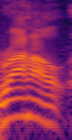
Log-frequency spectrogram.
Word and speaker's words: Rahal: The Andredy hairpin and the the real how do you pronounce it? the Rahal um straight. Yeah, Rayal straight. Raal straight.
